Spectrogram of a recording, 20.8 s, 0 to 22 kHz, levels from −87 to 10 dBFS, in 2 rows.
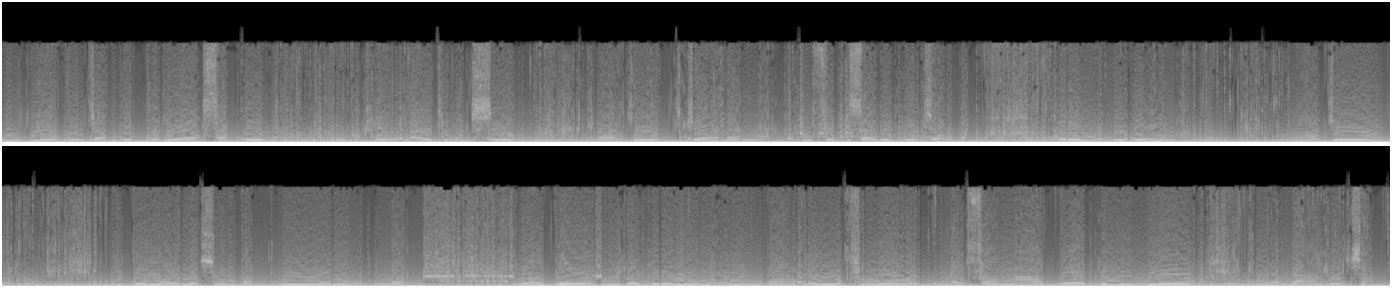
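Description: Right through the speech it sounds heavily grainy, most likely low bit depth without dither: only about three-bit steps, truncated, so gritty distortion sits roughly level with the signal.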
